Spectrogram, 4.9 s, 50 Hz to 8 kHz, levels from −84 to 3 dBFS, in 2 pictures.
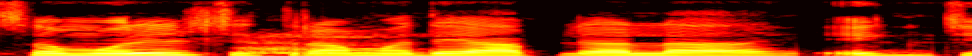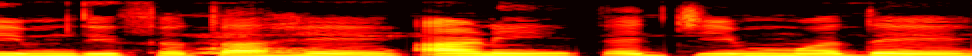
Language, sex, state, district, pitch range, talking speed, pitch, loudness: Marathi, female, Maharashtra, Aurangabad, 220-235 Hz, 135 wpm, 225 Hz, -16 LUFS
